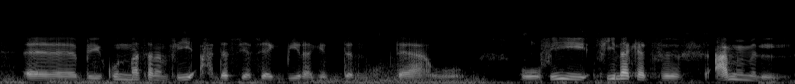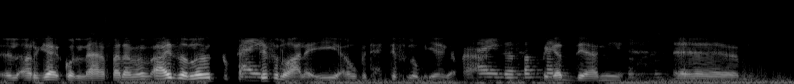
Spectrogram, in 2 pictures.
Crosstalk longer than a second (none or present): none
